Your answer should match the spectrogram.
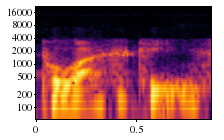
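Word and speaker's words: Pułaski: So even the spelling of the name, Pulaski, there is this W sound, but in Polish you have a letter L with a little diacritic, which stands for what we would write as a W, Pulaski.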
